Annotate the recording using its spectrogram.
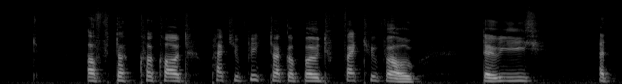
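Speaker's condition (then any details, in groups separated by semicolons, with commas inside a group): Hearing loss with cochlear implant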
